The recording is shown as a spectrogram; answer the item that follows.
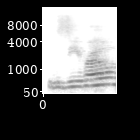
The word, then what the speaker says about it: Xero: the chocolate chip and there's a program called xero it's uh it's spelled with a z zero that's another competing one um and I think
